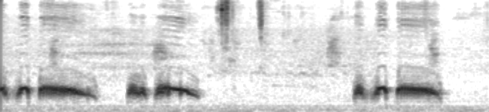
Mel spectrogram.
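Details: Spotted dove cooing, 'riak kham, khu kham' style: grace notes leading into long, warm, falling coos, two phrases close together and a third after a brief quiet pause.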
